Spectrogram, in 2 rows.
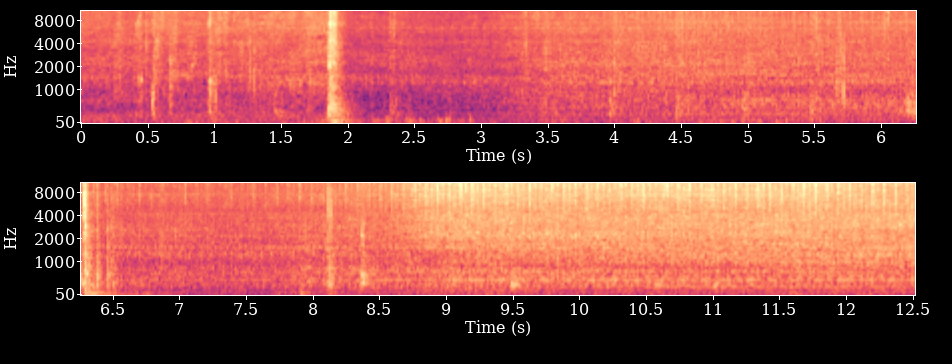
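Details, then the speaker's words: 2009 Mini Cooper 1.6i, 6-speed, 47k miles, timing-chain engine, heard with bonnet open after running a while: quiet, sweet, smooth idle with no ticks or rattles, just handling clicks around the bay; healthy engine. "so we've had the engine running in a while so you can hear how good it is it's very sweet and smooth sounding this is a timing chain engine by the way it's a chain driven engine"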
